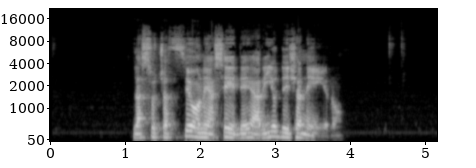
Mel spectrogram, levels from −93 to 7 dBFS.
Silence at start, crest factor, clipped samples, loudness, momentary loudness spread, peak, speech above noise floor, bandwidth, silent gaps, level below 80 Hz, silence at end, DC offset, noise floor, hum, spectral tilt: 1.1 s; 18 dB; under 0.1%; -16 LUFS; 9 LU; 0 dBFS; 60 dB; 13 kHz; none; -56 dBFS; 1.3 s; under 0.1%; -76 dBFS; none; -4 dB/octave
